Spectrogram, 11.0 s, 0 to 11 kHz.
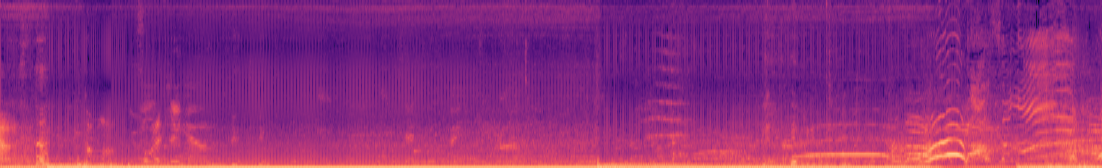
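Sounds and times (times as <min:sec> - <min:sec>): deep bass: 0:00.0 - 0:11.0.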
